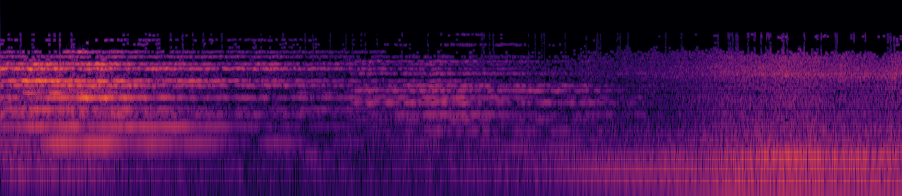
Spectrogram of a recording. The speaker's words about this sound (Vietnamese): Đêm đó có lúc giật mình tỉnh giấc, tôi nghe tiếng xe cộ quần đi quần lại nhiều lần, đèn pha loang loáng.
